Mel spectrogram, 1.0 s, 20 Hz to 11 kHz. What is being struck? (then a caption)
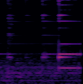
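Bell metal worship item. A bell metal worship item is struck several times, giving bright metallic clinks with a clear ringing tone around 1 kHz that sustains between strikes. It rings clearly, as bell metal should, unlike brass.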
